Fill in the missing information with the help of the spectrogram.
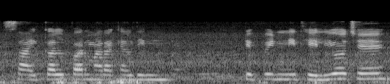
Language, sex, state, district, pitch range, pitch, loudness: Gujarati, female, Maharashtra, Mumbai Suburban, 220-245 Hz, 230 Hz, -17 LUFS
